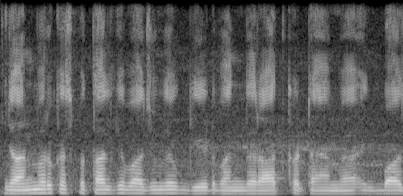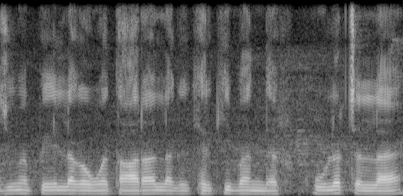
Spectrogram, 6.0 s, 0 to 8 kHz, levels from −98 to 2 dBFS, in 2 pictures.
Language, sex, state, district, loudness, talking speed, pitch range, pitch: Hindi, male, Madhya Pradesh, Katni, -22 LUFS, 295 wpm, 125-135 Hz, 125 Hz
